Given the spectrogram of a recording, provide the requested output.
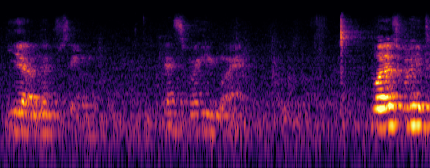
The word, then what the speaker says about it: Leipzig: Leipzig? Yeah, Leipzig.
